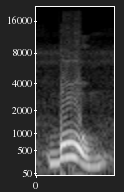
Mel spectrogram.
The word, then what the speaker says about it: bomb: See the word bomb. The spelling of the word is B-O-M-B. Here B is silent, so we have to pronounce the word bomb.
